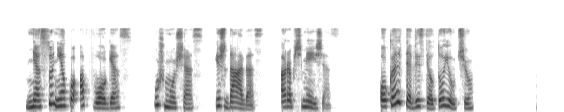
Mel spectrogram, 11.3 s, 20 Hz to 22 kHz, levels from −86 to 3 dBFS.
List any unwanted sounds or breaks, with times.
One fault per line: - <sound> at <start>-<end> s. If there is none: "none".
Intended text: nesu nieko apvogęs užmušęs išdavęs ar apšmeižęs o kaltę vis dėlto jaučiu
none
